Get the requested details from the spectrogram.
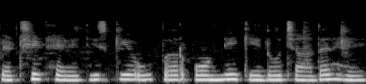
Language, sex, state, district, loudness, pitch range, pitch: Urdu, female, Uttar Pradesh, Budaun, -14 LUFS, 205-225 Hz, 215 Hz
